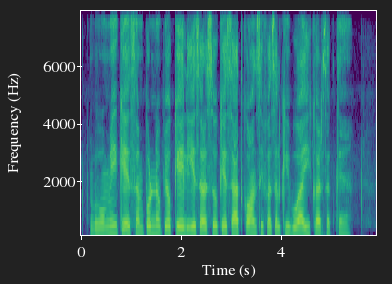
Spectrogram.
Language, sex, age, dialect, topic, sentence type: Hindi, female, 18-24, Awadhi Bundeli, agriculture, question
